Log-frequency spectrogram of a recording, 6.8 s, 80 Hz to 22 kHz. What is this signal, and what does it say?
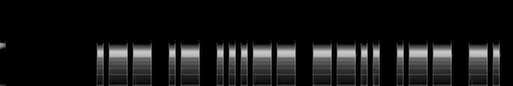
Morse code, heard as a keyed tone, about 15 wpm, 700 Hz. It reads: WA3ZWN
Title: USA Callsign DE Callsign 15wpm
